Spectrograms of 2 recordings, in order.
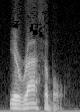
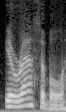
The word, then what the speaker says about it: irascible: Irascible may also be pronounced with a short initial I, irascible. Of the two pronunciations, irascible is the older and reflects the quality of the vowel in the word's Latin ancestor.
